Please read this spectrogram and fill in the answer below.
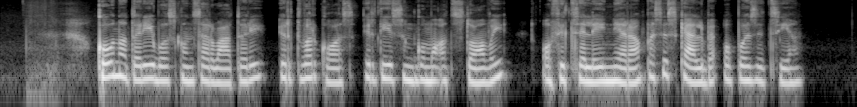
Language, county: Lithuanian, Kaunas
